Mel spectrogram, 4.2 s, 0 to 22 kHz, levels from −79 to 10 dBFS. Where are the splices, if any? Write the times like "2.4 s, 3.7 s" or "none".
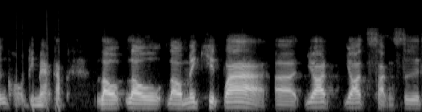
2.7 s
